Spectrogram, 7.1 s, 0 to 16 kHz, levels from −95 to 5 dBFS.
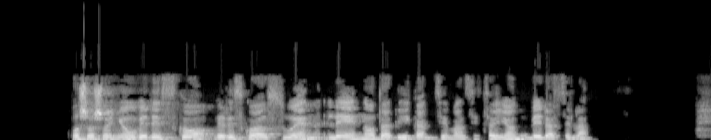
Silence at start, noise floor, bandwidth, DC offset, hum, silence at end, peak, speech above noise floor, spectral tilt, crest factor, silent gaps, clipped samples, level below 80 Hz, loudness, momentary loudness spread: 0.7 s; under -90 dBFS; 7.8 kHz; under 0.1%; none; 0 s; 0 dBFS; over 77 dB; -4.5 dB/octave; 14 dB; 5.98-6.11 s, 6.32-6.94 s; under 0.1%; -62 dBFS; -13 LUFS; 7 LU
